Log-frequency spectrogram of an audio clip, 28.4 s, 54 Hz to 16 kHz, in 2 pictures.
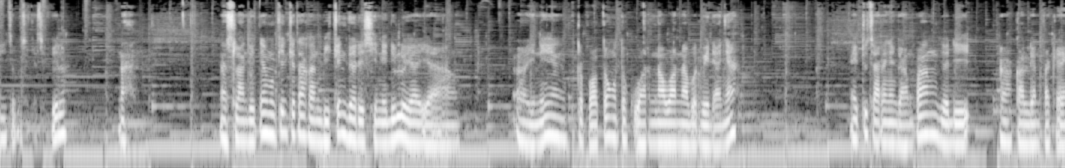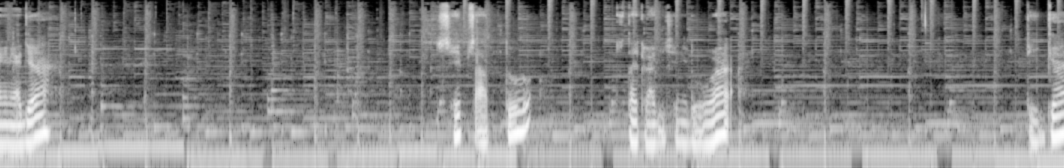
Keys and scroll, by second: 1.6 space, 7.3 ctrl+z, 11.9 ctrl+0.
